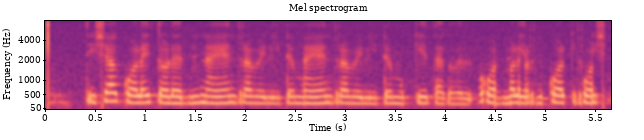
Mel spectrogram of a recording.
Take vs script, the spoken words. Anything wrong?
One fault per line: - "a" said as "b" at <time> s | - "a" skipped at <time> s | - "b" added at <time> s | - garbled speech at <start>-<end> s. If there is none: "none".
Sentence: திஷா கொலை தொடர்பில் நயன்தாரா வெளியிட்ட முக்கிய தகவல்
- "நயன்தாரா வெளியிட்ட" added at 2.6 s
- garbled speech at 4.4-5.6 s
